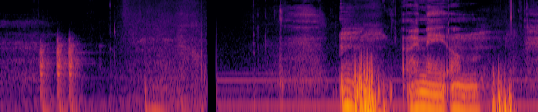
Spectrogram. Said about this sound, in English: I got a knock on my door interrupting that, saying to please continue whatever you're talking about, because these walls are so paper thin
